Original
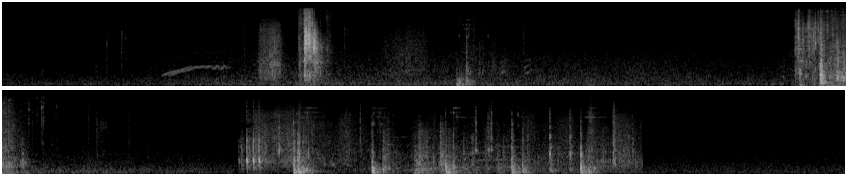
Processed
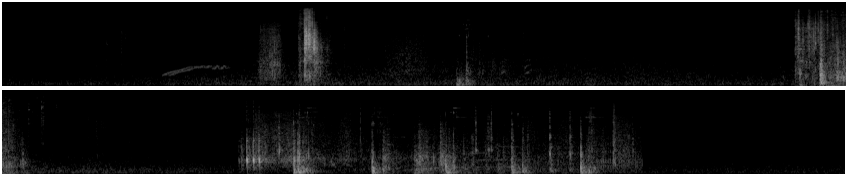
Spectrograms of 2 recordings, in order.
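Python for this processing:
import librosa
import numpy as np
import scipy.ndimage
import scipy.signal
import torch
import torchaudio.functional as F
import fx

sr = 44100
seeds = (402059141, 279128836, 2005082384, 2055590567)

y = fx.peak_eq(x, sr, hz=720.0, db=7.0, octaves=0.63, at=(10.83, 12.98))
y = y * 10.0 ** (-7.5 / 20.0)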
